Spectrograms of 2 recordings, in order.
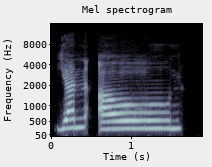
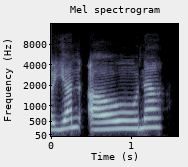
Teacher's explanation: when we join the ya to the noon, on the noon we produce no nasal sound. So we would say yan aun.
